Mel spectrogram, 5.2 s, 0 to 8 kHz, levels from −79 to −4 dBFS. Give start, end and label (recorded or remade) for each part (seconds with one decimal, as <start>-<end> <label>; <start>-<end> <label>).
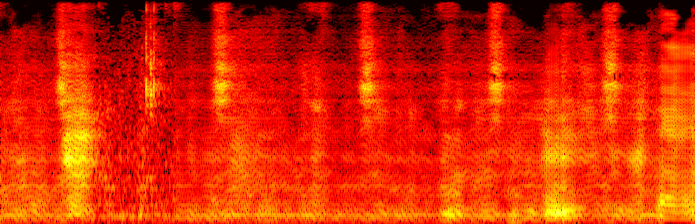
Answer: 0.0-0.7 remade; 0.7-1.3 recorded; 1.3-5.2 remade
